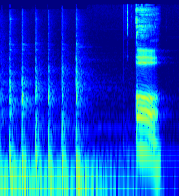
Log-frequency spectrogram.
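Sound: knocking on a door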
